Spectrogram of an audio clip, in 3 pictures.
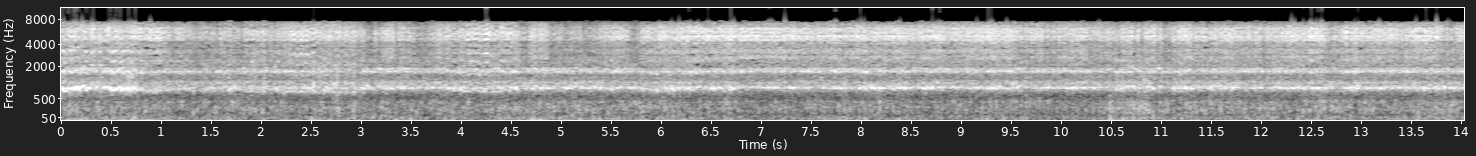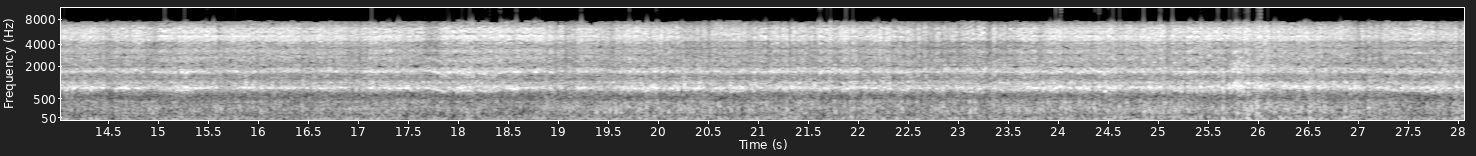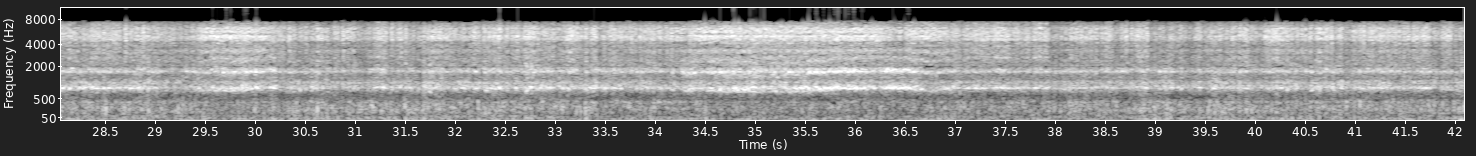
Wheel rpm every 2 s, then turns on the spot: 200, 220, 230, 230, 230, 230, 230, 230, 240, 230, 230, 220, 230, 240, 230, 230, 230, 220, 230, 230, 240.
none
